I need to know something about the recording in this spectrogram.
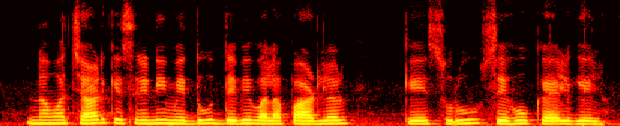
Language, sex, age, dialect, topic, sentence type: Magahi, female, 60-100, Western, agriculture, statement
